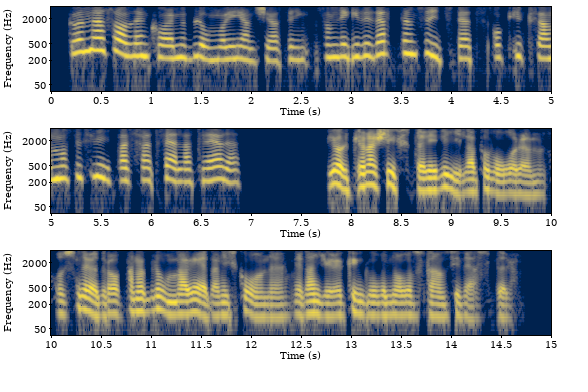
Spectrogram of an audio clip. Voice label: twelp short, Swedish, TWELP 1200 bps Vocoder

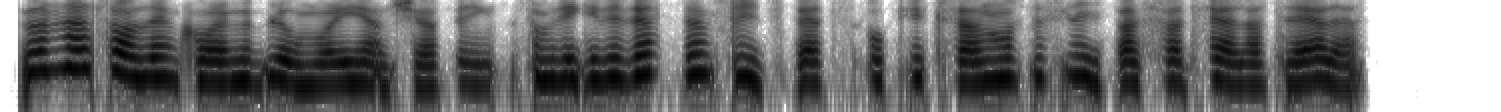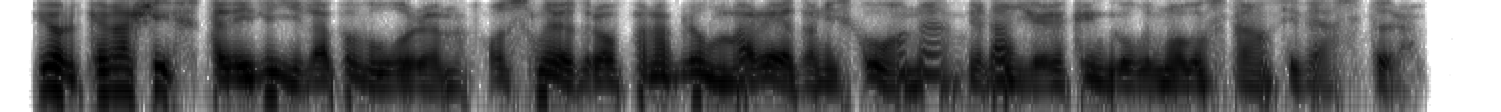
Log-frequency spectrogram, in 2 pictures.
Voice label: Swedish, CODEC2 1200 bps

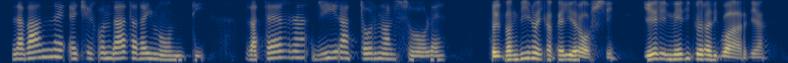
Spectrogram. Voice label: Italian, CODEC2 1200 bps

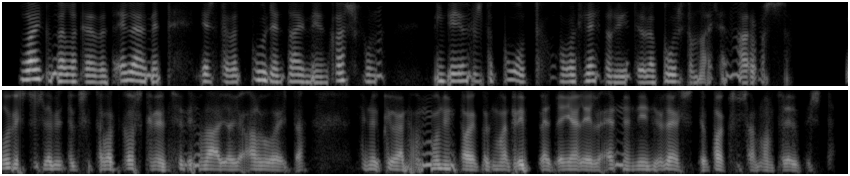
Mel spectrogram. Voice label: Finnish, CODEC2 1200 bps

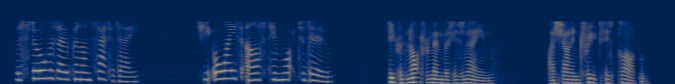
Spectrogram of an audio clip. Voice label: eng short; AMBE 2400

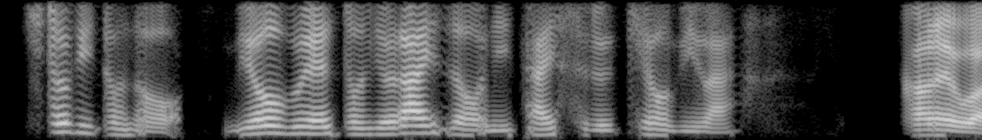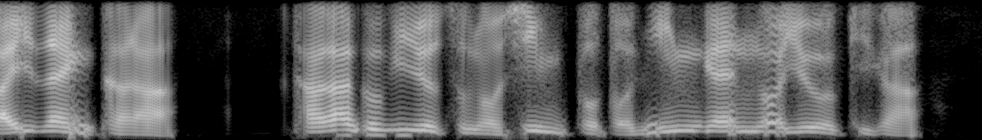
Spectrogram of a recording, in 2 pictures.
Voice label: Japanese, CODEC2 1200 bps

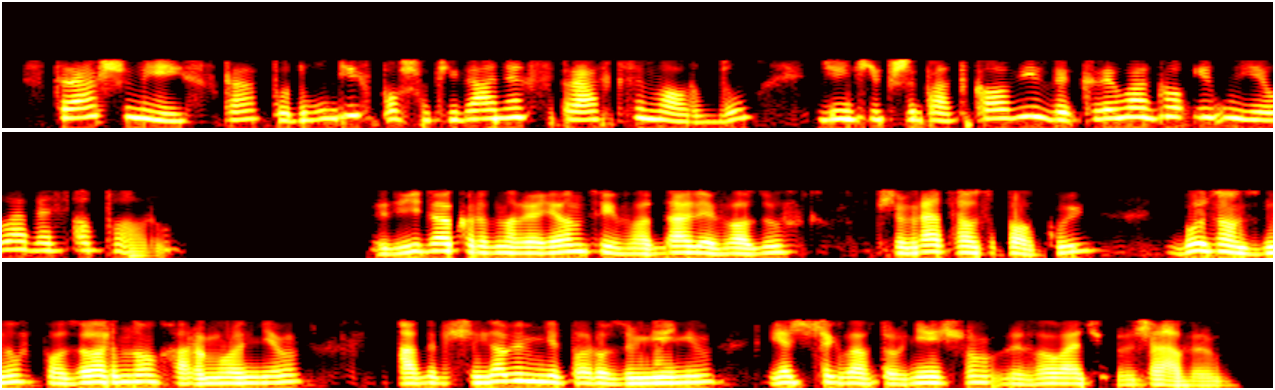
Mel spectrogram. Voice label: 1200 bps TWELP, Polish

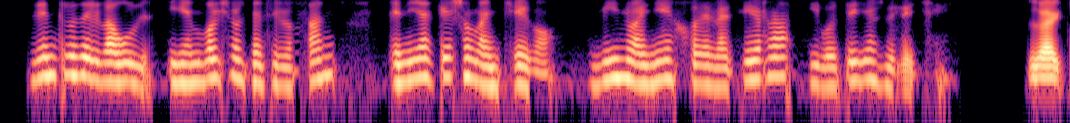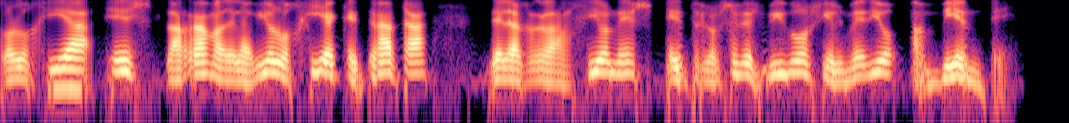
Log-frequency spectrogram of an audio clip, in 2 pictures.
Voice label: Spanish, CODEC2 1200 bps

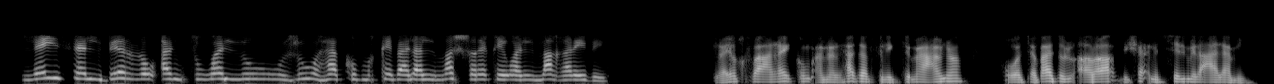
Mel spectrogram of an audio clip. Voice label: 1200 bps TWELP, Arabic

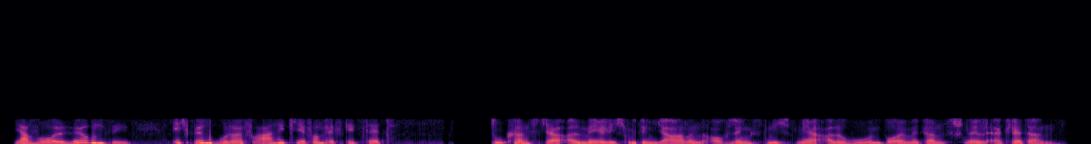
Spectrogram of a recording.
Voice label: 1200 bps TWELP, German

